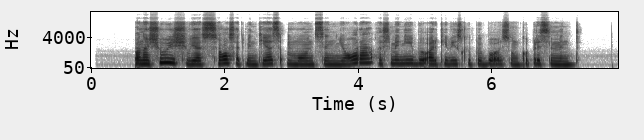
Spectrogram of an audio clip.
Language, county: Lithuanian, Vilnius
